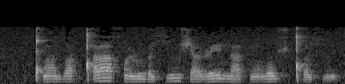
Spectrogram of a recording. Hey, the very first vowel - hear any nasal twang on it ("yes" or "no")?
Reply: yes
